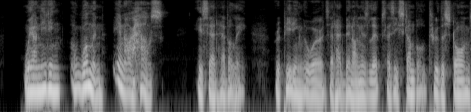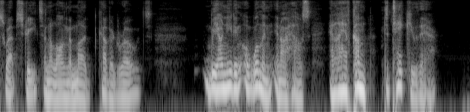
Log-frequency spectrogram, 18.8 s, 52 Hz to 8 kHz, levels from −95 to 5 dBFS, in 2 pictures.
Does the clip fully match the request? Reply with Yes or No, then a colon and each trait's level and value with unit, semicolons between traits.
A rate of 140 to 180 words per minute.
Yes: average, 160 wpm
